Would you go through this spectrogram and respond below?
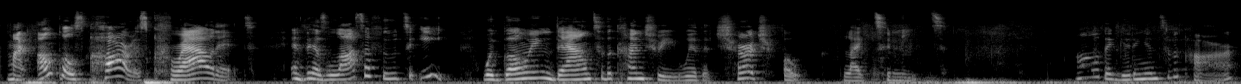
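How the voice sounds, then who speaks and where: Slow, high-voiced woman reading to children. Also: a bit bright, a little hiss or hum. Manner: sing-song, drawn-out emphasis with chatty asides. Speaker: teacher reading to her class. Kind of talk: expressive picture-book read-aloud of a poem for young children. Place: small room indoors. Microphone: phone at arm's length.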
